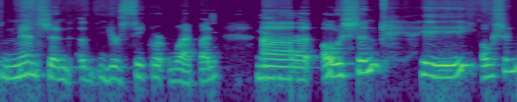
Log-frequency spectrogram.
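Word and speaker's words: Ocean Cay: about that yes so it's um it's actually pronounced ocean key so ms msu marine reserve um and key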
